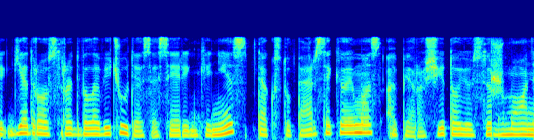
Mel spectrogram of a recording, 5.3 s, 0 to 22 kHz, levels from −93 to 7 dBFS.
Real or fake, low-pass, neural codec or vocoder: real; 7.2 kHz; none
